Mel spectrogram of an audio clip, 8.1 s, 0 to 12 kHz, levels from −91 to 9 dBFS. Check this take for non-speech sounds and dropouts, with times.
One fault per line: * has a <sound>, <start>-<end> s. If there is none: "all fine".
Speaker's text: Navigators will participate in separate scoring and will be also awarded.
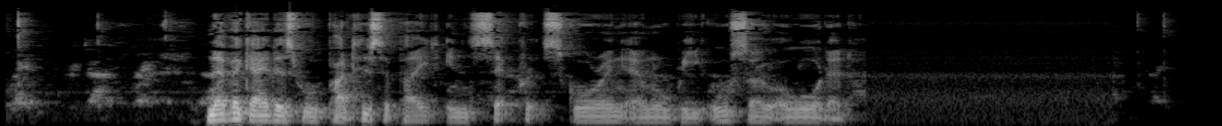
all fine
